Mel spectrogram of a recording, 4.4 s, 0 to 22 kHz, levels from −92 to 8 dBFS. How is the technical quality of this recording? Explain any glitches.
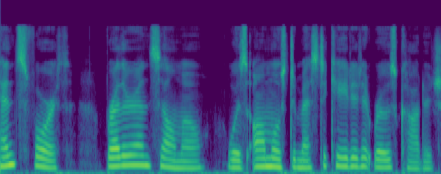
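The recording is technically sound, with no glitches or transmission faults anywhere in the speech.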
